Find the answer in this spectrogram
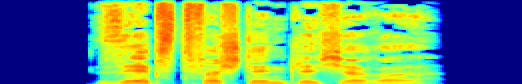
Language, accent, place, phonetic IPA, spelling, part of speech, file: German, Germany, Berlin, [ˈzɛlpstfɛɐ̯ˌʃtɛntlɪçəʁə], selbstverständlichere, adjective, De-selbstverständlichere.ogg
- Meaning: inflection of selbstverständlich: 1. strong/mixed nominative/accusative feminine singular comparative degree 2. strong nominative/accusative plural comparative degree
